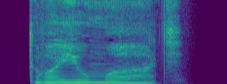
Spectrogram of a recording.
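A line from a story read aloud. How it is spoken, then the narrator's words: Breathless exclamation. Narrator (Russian): выдохнула Марица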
